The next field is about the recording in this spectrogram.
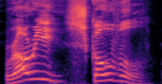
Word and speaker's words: Rory Scovel: Rory Scovel. Rory Scovel. – Hey, der var ja, ja. Som, øh, som... jeg siger. Du skal bare sige det ligesom Scooby-Doo. – Rory Scovel.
